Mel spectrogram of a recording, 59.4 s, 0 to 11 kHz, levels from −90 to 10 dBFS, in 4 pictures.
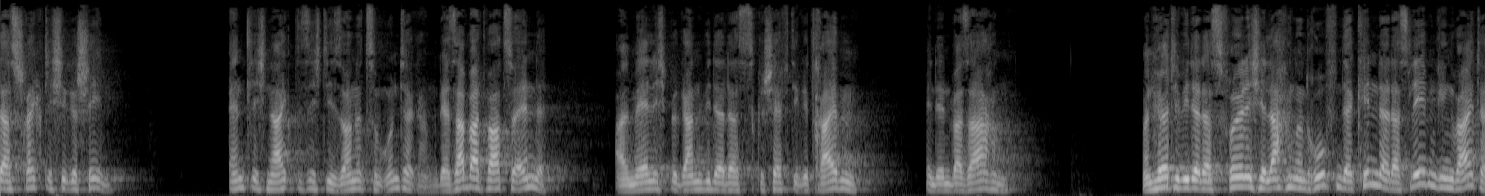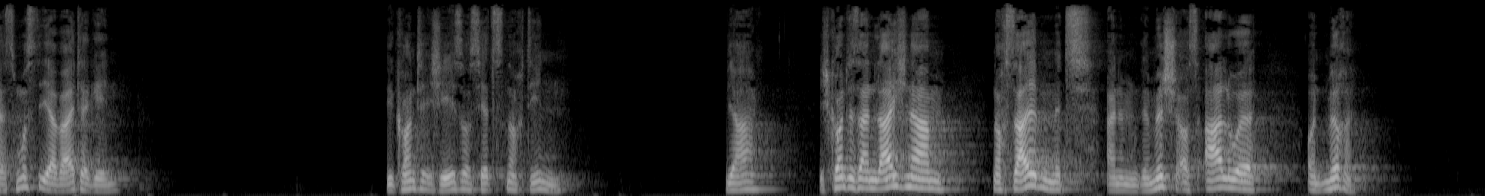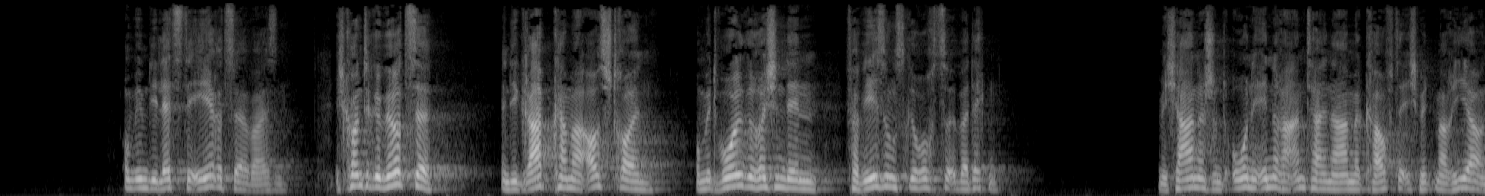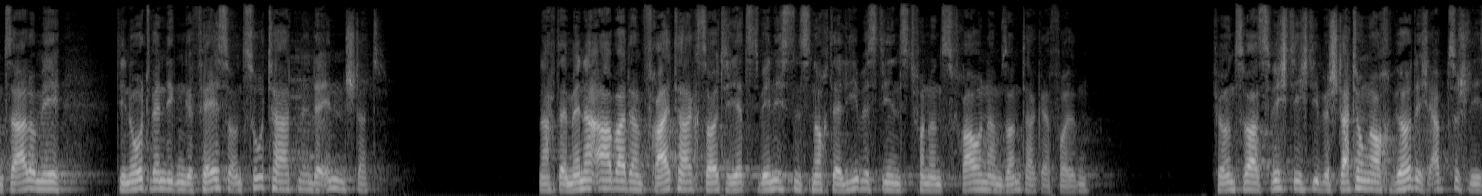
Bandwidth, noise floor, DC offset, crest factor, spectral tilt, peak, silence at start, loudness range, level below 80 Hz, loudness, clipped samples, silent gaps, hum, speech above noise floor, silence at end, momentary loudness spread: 10.5 kHz; -87 dBFS; under 0.1%; 24 dB; -6 dB/octave; -4 dBFS; 0 s; 9 LU; -72 dBFS; -27 LUFS; under 0.1%; none; none; 61 dB; 0 s; 13 LU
